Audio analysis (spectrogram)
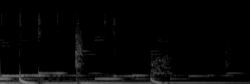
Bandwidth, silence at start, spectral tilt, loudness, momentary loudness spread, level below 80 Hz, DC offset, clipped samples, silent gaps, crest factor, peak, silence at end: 16.5 kHz; 0 s; -5.5 dB/octave; -48 LUFS; 15 LU; -50 dBFS; under 0.1%; under 0.1%; none; 16 dB; -30 dBFS; 0 s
